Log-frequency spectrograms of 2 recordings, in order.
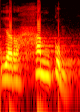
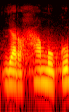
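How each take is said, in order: First: No vowel follows the m. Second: A u vowel follows the m. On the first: It is the result of the preceding command. "mimnya dibaca sukun, jadi dibaca jazm" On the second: It is a prayer asking for mercy. "mimnya dibaca dhamma, dibaca rofa"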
